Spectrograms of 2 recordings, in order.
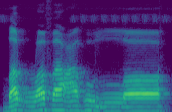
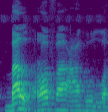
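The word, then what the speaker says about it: بل رفعه الله: Barrafa'ahu Allah. Lam ketemu ro sama. Bacanya tidak boleh bal rafa'ahu Allah, mesti bar rafa'ahu Allah.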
